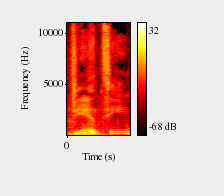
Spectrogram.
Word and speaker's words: Jeanty: Yeah, it's Jeanty, but it's like it's spelled like jeans.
